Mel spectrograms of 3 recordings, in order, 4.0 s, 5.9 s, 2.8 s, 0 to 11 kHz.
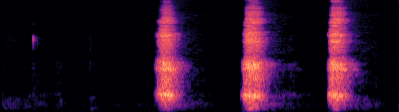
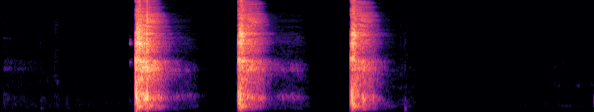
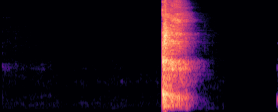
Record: {"exhalation_length": "4.0 s", "exhalation_amplitude": 13243, "exhalation_signal_mean_std_ratio": 0.3, "three_cough_length": "5.9 s", "three_cough_amplitude": 32768, "three_cough_signal_mean_std_ratio": 0.22, "cough_length": "2.8 s", "cough_amplitude": 32768, "cough_signal_mean_std_ratio": 0.2, "survey_phase": "beta (2021-08-13 to 2022-03-07)", "age": "18-44", "gender": "Male", "wearing_mask": "No", "symptom_runny_or_blocked_nose": true, "symptom_sore_throat": true, "symptom_fatigue": true, "symptom_fever_high_temperature": true, "symptom_headache": true, "symptom_other": true, "symptom_onset": "6 days", "smoker_status": "Never smoked", "respiratory_condition_asthma": true, "respiratory_condition_other": false, "recruitment_source": "Test and Trace", "submission_delay": "2 days", "covid_test_result": "Positive", "covid_test_method": "RT-qPCR", "covid_ct_value": 22.4, "covid_ct_gene": "ORF1ab gene", "covid_ct_mean": 22.6, "covid_viral_load": "39000 copies/ml", "covid_viral_load_category": "Low viral load (10K-1M copies/ml)"}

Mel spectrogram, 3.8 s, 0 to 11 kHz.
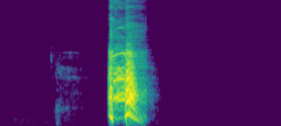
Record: {"cough_length": "3.8 s", "cough_amplitude": 32768, "cough_signal_mean_std_ratio": 0.23, "survey_phase": "beta (2021-08-13 to 2022-03-07)", "age": "45-64", "gender": "Male", "wearing_mask": "No", "symptom_none": true, "smoker_status": "Ex-smoker", "respiratory_condition_asthma": false, "respiratory_condition_other": false, "recruitment_source": "REACT", "submission_delay": "1 day", "covid_test_result": "Negative", "covid_test_method": "RT-qPCR", "influenza_a_test_result": "Negative", "influenza_b_test_result": "Negative"}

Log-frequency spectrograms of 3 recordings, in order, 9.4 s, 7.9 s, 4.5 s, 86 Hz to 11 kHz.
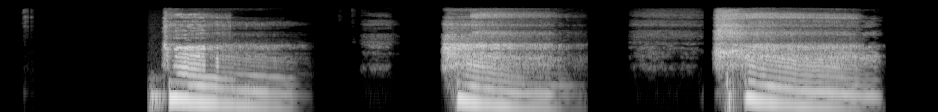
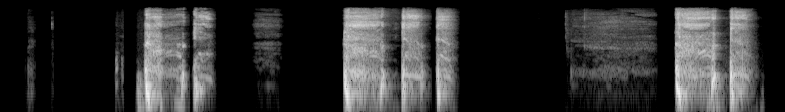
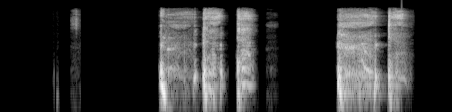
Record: {"exhalation_length": "9.4 s", "exhalation_amplitude": 16630, "exhalation_signal_mean_std_ratio": 0.51, "three_cough_length": "7.9 s", "three_cough_amplitude": 29467, "three_cough_signal_mean_std_ratio": 0.37, "cough_length": "4.5 s", "cough_amplitude": 28860, "cough_signal_mean_std_ratio": 0.37, "survey_phase": "alpha (2021-03-01 to 2021-08-12)", "age": "18-44", "gender": "Male", "wearing_mask": "No", "symptom_cough_any": true, "symptom_fatigue": true, "symptom_headache": true, "symptom_change_to_sense_of_smell_or_taste": true, "symptom_onset": "8 days", "smoker_status": "Current smoker (1 to 10 cigarettes per day)", "respiratory_condition_asthma": false, "respiratory_condition_other": false, "recruitment_source": "Test and Trace", "submission_delay": "2 days", "covid_test_result": "Positive", "covid_test_method": "RT-qPCR", "covid_ct_value": 30.0, "covid_ct_gene": "N gene"}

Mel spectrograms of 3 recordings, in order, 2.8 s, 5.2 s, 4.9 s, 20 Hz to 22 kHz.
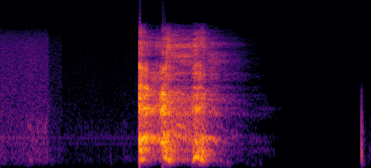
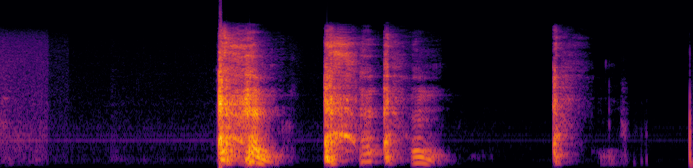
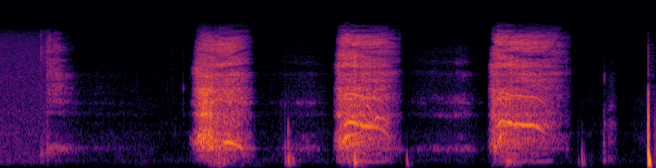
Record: {"cough_length": "2.8 s", "cough_amplitude": 32767, "cough_signal_mean_std_ratio": 0.3, "three_cough_length": "5.2 s", "three_cough_amplitude": 32768, "three_cough_signal_mean_std_ratio": 0.3, "exhalation_length": "4.9 s", "exhalation_amplitude": 15832, "exhalation_signal_mean_std_ratio": 0.4, "survey_phase": "beta (2021-08-13 to 2022-03-07)", "age": "45-64", "gender": "Male", "wearing_mask": "No", "symptom_none": true, "symptom_onset": "2 days", "smoker_status": "Ex-smoker", "respiratory_condition_asthma": false, "respiratory_condition_other": false, "recruitment_source": "Test and Trace", "submission_delay": "2 days", "covid_test_result": "Positive", "covid_test_method": "RT-qPCR", "covid_ct_value": 31.3, "covid_ct_gene": "S gene"}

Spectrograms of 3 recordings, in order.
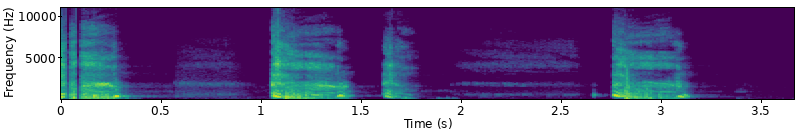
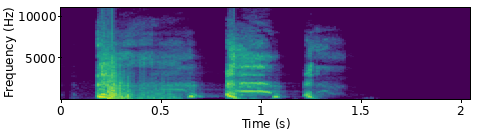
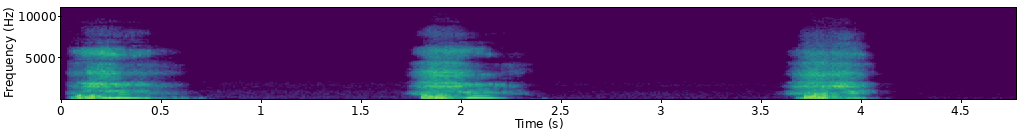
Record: {"three_cough_length": "3.7 s", "three_cough_amplitude": 32768, "three_cough_signal_mean_std_ratio": 0.4, "cough_length": "2.0 s", "cough_amplitude": 32768, "cough_signal_mean_std_ratio": 0.4, "exhalation_length": "4.8 s", "exhalation_amplitude": 30557, "exhalation_signal_mean_std_ratio": 0.39, "survey_phase": "beta (2021-08-13 to 2022-03-07)", "age": "18-44", "gender": "Female", "wearing_mask": "No", "symptom_cough_any": true, "symptom_runny_or_blocked_nose": true, "symptom_diarrhoea": true, "symptom_fatigue": true, "symptom_headache": true, "symptom_change_to_sense_of_smell_or_taste": true, "symptom_onset": "3 days", "smoker_status": "Never smoked", "respiratory_condition_asthma": false, "respiratory_condition_other": false, "recruitment_source": "Test and Trace", "submission_delay": "2 days", "covid_test_result": "Positive", "covid_test_method": "RT-qPCR", "covid_ct_value": 20.3, "covid_ct_gene": "ORF1ab gene"}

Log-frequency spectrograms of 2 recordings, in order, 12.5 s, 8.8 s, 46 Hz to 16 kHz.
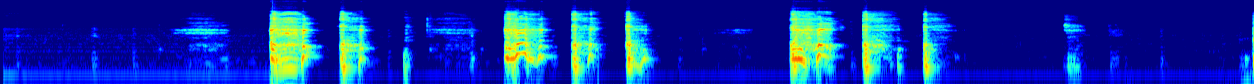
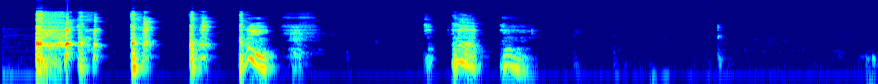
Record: {"three_cough_length": "12.5 s", "three_cough_amplitude": 32768, "three_cough_signal_mean_std_ratio": 0.29, "cough_length": "8.8 s", "cough_amplitude": 32768, "cough_signal_mean_std_ratio": 0.27, "survey_phase": "beta (2021-08-13 to 2022-03-07)", "age": "65+", "gender": "Female", "wearing_mask": "No", "symptom_cough_any": true, "symptom_runny_or_blocked_nose": true, "symptom_sore_throat": true, "symptom_fatigue": true, "symptom_headache": true, "symptom_change_to_sense_of_smell_or_taste": true, "symptom_other": true, "symptom_onset": "3 days", "smoker_status": "Never smoked", "respiratory_condition_asthma": false, "respiratory_condition_other": true, "recruitment_source": "Test and Trace", "submission_delay": "2 days", "covid_test_result": "Positive", "covid_test_method": "RT-qPCR", "covid_ct_value": 14.2, "covid_ct_gene": "ORF1ab gene", "covid_ct_mean": 14.5, "covid_viral_load": "17000000 copies/ml", "covid_viral_load_category": "High viral load (>1M copies/ml)"}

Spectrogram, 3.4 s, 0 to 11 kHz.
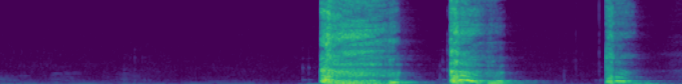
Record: {"three_cough_length": "3.4 s", "three_cough_amplitude": 13797, "three_cough_signal_mean_std_ratio": 0.38, "survey_phase": "alpha (2021-03-01 to 2021-08-12)", "age": "18-44", "gender": "Female", "wearing_mask": "No", "symptom_cough_any": true, "symptom_fatigue": true, "symptom_headache": true, "symptom_change_to_sense_of_smell_or_taste": true, "smoker_status": "Never smoked", "respiratory_condition_asthma": false, "respiratory_condition_other": false, "recruitment_source": "Test and Trace", "submission_delay": "2 days", "covid_test_result": "Positive", "covid_test_method": "RT-qPCR"}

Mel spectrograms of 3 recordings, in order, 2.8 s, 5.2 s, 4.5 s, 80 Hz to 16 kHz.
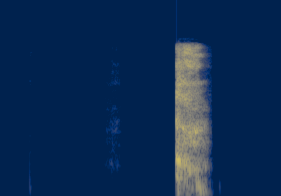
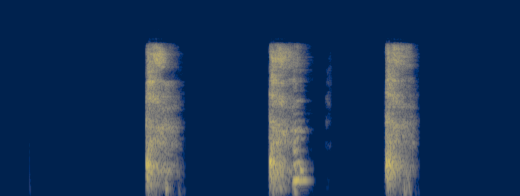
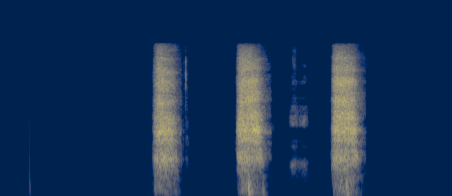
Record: {"cough_length": "2.8 s", "cough_amplitude": 32767, "cough_signal_mean_std_ratio": 0.24, "three_cough_length": "5.2 s", "three_cough_amplitude": 29884, "three_cough_signal_mean_std_ratio": 0.31, "exhalation_length": "4.5 s", "exhalation_amplitude": 32768, "exhalation_signal_mean_std_ratio": 0.32, "survey_phase": "alpha (2021-03-01 to 2021-08-12)", "age": "18-44", "gender": "Female", "wearing_mask": "No", "symptom_fatigue": true, "symptom_fever_high_temperature": true, "symptom_headache": true, "smoker_status": "Never smoked", "respiratory_condition_asthma": false, "respiratory_condition_other": false, "recruitment_source": "Test and Trace", "submission_delay": "2 days", "covid_test_result": "Positive", "covid_test_method": "RT-qPCR", "covid_ct_value": 14.5, "covid_ct_gene": "ORF1ab gene", "covid_ct_mean": 14.9, "covid_viral_load": "13000000 copies/ml", "covid_viral_load_category": "High viral load (>1M copies/ml)"}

